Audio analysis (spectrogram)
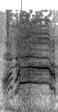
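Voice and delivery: high piercing scream cut short. Real, not acted. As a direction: shriek as she catches you. Caught by the animatronic.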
